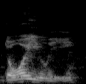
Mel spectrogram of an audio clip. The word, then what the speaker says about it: doily: vowels more table linen tnb says it's pronounced doily it's a doily a doyle doily no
